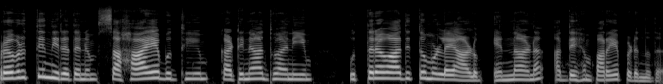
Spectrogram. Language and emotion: Malayalam, neutral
